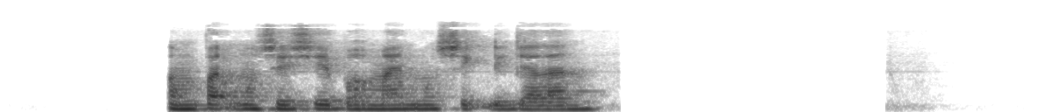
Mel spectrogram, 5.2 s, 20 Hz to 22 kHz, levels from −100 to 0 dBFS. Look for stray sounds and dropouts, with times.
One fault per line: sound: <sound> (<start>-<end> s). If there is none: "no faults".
no faults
